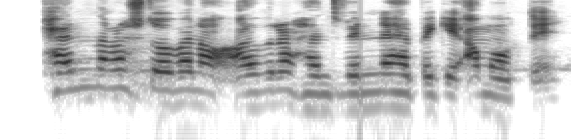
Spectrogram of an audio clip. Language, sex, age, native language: Icelandic, female, 13, Icelandic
